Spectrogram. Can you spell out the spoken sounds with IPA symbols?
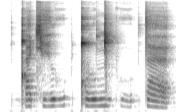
ǃʼæt͡ɕʰe̤lṳ | ǃʰoluŋ͡ǀṳpʰṳ | tæ

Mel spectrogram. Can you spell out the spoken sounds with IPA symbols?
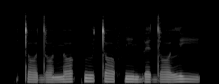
tɔ˨dɔ˨ nɔ˨˦ku˦ tɔ˦˨fĩ˧ bɛ˦dɔ˦ li˦˨

